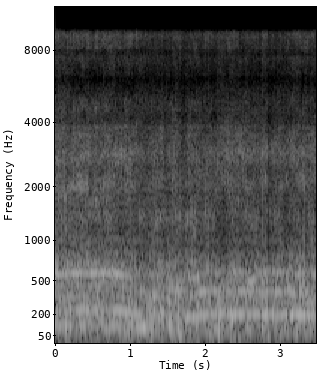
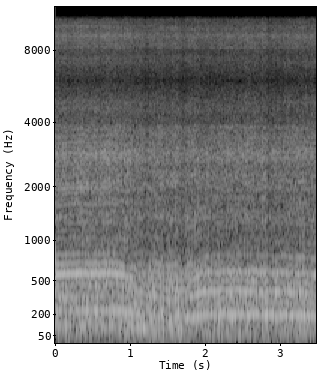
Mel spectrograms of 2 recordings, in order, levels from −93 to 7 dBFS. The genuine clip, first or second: second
